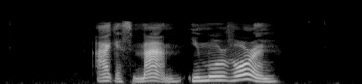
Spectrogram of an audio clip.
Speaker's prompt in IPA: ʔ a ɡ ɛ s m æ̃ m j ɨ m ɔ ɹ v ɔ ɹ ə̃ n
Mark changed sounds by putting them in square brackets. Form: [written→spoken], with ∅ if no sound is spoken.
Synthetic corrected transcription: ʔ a ɡ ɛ s m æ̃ m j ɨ m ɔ ɹ v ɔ ɹ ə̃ n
